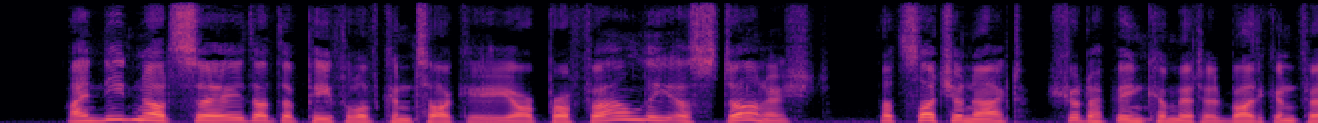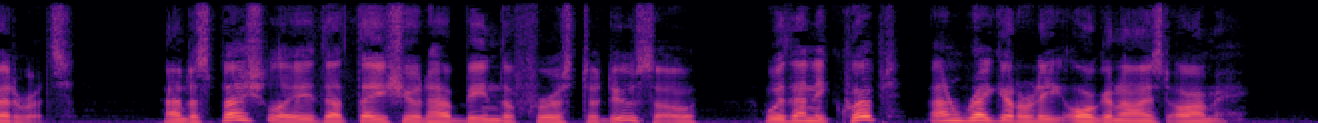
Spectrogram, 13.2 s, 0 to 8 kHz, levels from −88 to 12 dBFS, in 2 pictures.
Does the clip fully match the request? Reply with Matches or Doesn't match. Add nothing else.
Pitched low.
Doesn't match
